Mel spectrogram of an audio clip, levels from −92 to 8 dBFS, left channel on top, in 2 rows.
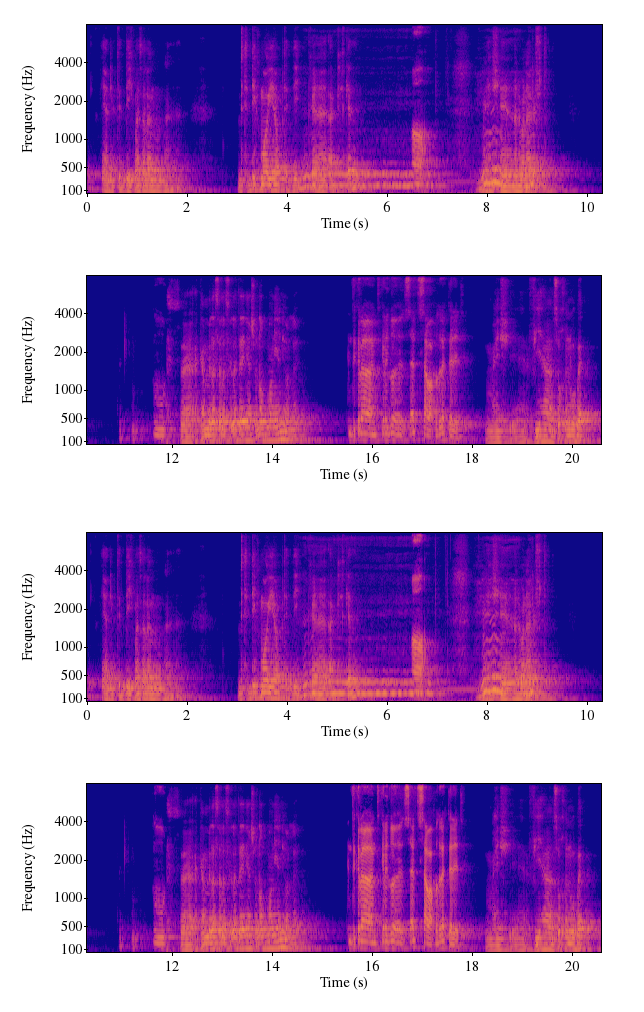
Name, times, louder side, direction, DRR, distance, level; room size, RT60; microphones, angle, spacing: voice 1, 0.3-1.9 3.0-5.4 7.9-9.1 11.2-11.3 11.9-14.6 18.3-20.2, equal, ahead, 3 dB, 2.5 m, -27 dB
sound 1, 4.2-7.0 7.4-9.0, right 1 dB, 40° right, 2.0 m, -27 dB
voice 2, 6.5-6.8 11.6-11.9 15.5-17.8, right 4 dB, 65° right, 11 dB, 1.3 m, -26 dB
27.0 x 13.5 x 7.6 m, 1.3 s
head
